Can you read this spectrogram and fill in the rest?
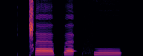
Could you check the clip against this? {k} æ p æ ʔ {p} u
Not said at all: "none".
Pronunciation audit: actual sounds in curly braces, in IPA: ǁ, f

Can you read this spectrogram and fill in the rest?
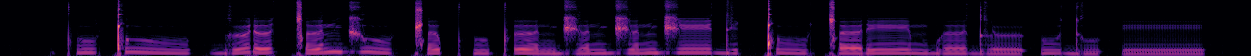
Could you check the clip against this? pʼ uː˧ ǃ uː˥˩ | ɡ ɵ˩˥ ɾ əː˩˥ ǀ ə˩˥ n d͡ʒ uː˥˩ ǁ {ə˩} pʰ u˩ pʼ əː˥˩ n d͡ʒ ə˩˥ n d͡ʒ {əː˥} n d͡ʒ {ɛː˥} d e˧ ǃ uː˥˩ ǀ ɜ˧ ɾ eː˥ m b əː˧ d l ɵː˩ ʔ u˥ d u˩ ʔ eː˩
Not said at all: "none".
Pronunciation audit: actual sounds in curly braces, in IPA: ə˩˥, ə˥, eː˥

